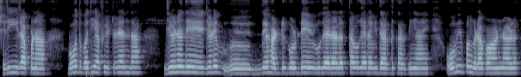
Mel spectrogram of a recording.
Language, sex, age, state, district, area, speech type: Punjabi, female, 45-60, Punjab, Jalandhar, urban, spontaneous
